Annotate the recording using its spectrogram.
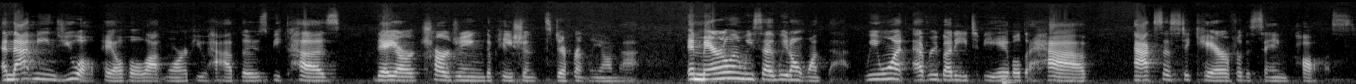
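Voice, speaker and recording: Her tone bright and sharp, a woman speaks with ordinary pitch variation and big swings in loudness. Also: medium pitch for a woman, moderate pace. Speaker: hospital association executive. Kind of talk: public presentation. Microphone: close to the microphone.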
